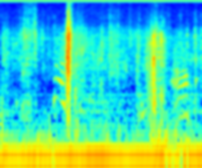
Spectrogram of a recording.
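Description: A single sharp crack under a second in, then a fainter click about a second later.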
